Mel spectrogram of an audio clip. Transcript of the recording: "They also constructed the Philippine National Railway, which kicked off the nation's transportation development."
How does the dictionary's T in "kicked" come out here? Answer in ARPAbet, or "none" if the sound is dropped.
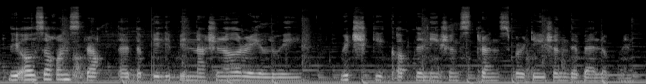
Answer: none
